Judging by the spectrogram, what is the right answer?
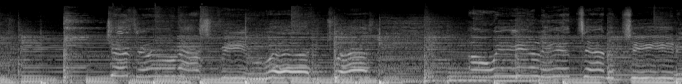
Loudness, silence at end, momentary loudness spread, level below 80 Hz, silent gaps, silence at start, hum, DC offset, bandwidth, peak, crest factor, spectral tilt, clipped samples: -21 LUFS; 0 s; 6 LU; -28 dBFS; none; 0 s; none; under 0.1%; 16.5 kHz; -4 dBFS; 16 dB; -5.5 dB/octave; under 0.1%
